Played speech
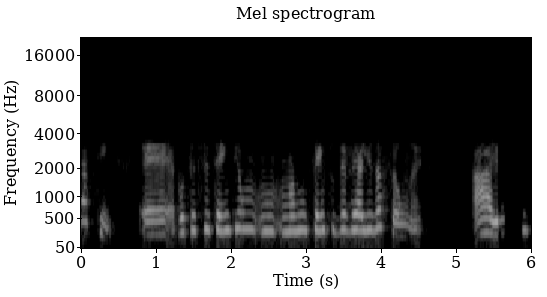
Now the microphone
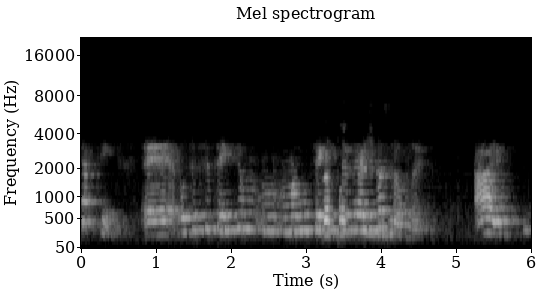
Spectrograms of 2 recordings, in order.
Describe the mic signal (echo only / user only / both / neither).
both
